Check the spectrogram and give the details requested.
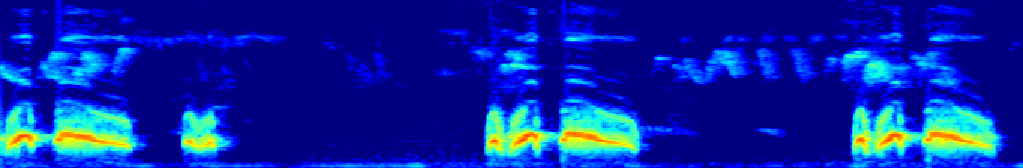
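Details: Spotted dove in a full call-urge-coo song, clean recording meant to stimulate other doves. Three phrases separated by long pauses. Each has a quick rising double note and a drawn-out, gently descending coo. A short lone note follows the first phrase.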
